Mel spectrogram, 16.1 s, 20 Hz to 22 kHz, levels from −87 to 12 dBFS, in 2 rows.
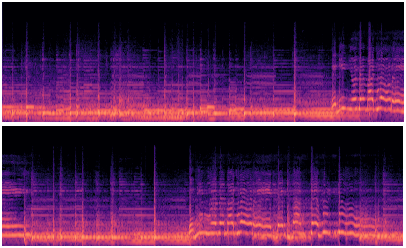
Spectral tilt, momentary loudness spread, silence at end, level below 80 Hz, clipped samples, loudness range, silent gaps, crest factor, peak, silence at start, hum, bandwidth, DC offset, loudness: -9 dB/octave; 2 LU; 0 s; -48 dBFS; under 0.1%; 1 LU; none; 10 dB; -8 dBFS; 0 s; none; 5.8 kHz; 0.2%; -18 LUFS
